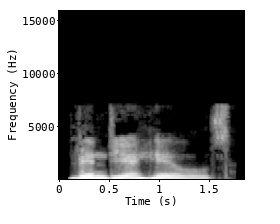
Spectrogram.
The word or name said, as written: Vindhya Hills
